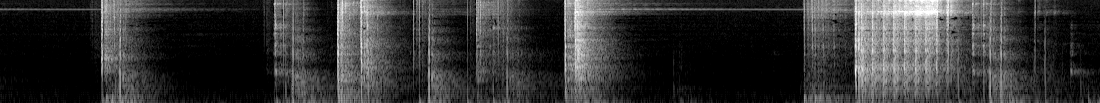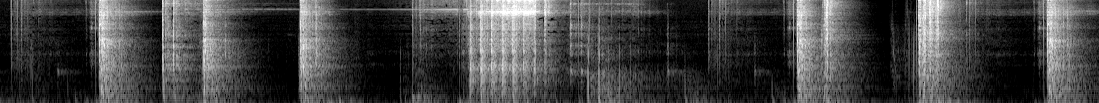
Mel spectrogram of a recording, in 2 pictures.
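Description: A drummer hits drums in loud, uneven bursts.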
